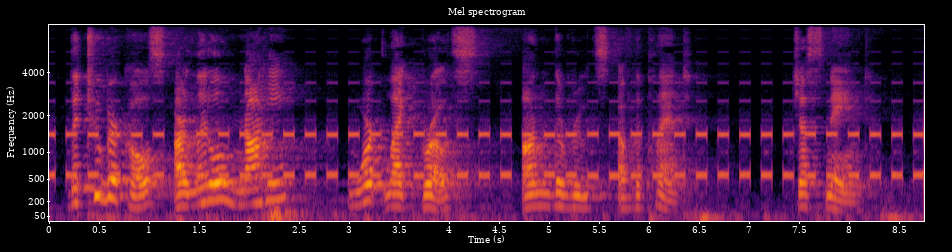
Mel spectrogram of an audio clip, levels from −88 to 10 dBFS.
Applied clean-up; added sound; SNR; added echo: none; Alarm / Keyboard (musical); 8 dB; reverberation time 1.1 s.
